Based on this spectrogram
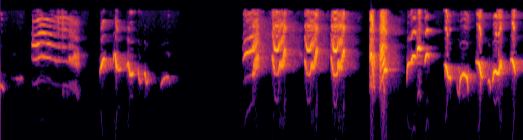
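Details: Oriental magpie-robin (kacer) singing a training song meant to provoke other kacer into emotional, continuous singing: varied whistled phrases with rising-falling slurs and harsh buzzy notes, quick bursts with short pauses.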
